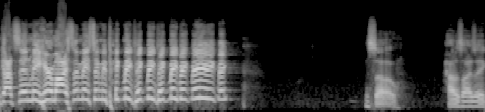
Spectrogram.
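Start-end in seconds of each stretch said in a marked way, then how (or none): 0.0-3.4 high, loud, eager begging to be chosen; eager pleading. Retold or imitated. Preacher urging the church to beg God to pick them, high and loud. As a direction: plead like a kid wanting the game. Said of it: "where's our excitement saying".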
